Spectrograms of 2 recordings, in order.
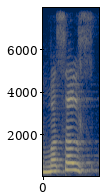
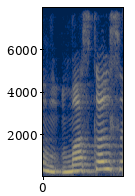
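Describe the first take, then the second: First: मसल्स with no K sound; silent C. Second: मस्कल्स with a K sound after S; C pronounced. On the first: Teacher giving the correct reading, मसल्स with silent C. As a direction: say मसल्स, only S in the middle. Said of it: "मसल्स पढ़ते हैं". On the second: Teacher showing learners the mistake, मस्कल्स with hard C. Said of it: "मस्कल्स नहीं पढ़ते हैं". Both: Shown as a demonstration.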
